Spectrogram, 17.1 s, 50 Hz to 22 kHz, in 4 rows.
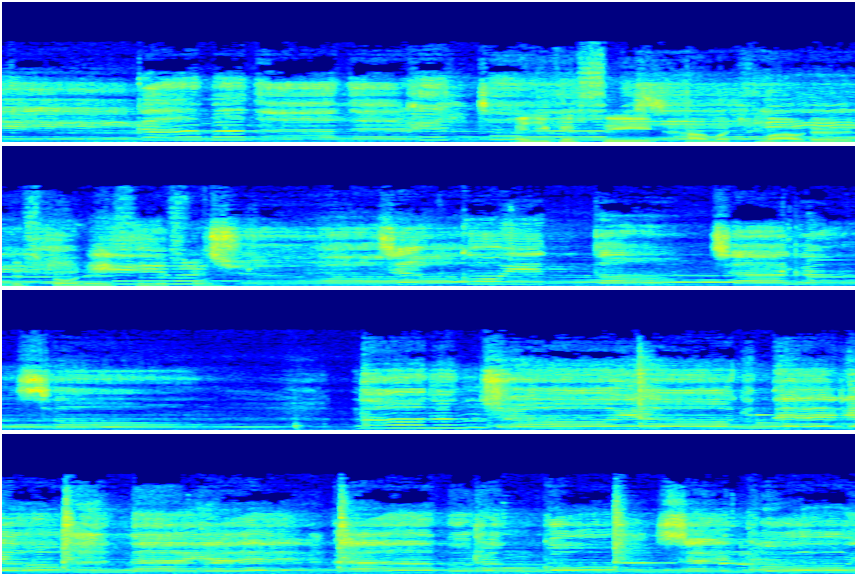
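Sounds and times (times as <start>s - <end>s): pop song from phone speakers: 0.0s - 17.0s.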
